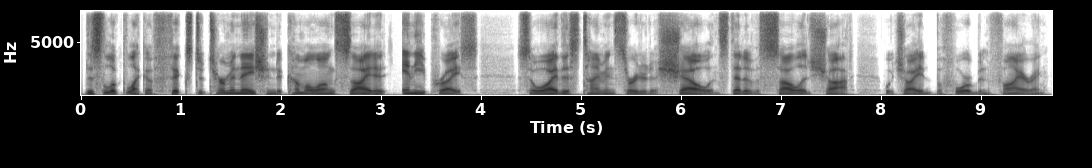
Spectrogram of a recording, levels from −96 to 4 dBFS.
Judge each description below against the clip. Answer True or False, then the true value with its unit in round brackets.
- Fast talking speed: False (185 wpm)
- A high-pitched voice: False (85 Hz)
